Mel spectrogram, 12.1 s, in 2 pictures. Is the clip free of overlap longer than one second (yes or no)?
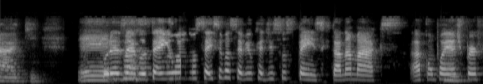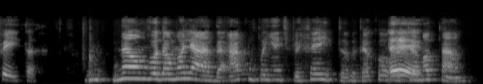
yes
